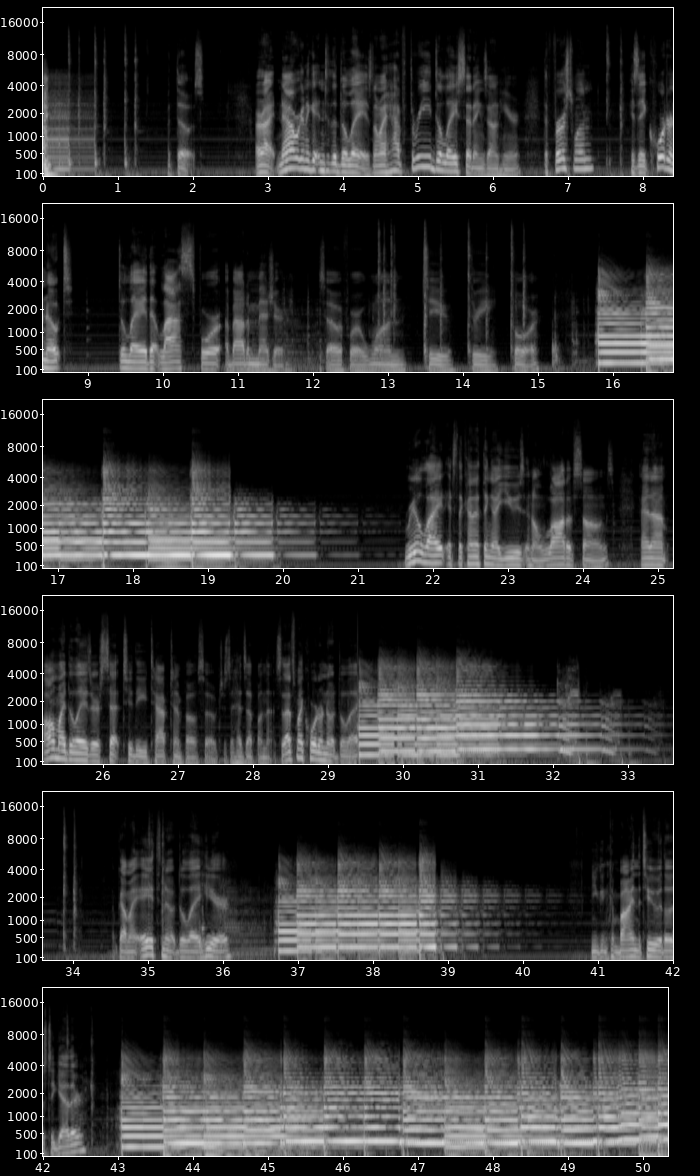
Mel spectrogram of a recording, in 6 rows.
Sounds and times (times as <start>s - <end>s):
Guitar: 0.0s - 22.4s, 28.8s - 40.8s, 41.8s - 50.3s
Speech: 1.7s - 2.2s, 2.8s - 8.8s, 9.4s - 15.1s, 21.6s - 29.5s, 34.5s - 36.2s, 40.9s - 42.7s.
